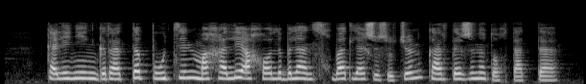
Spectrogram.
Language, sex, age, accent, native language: Uzbek, female, 18-24, Namangan, Uzbek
